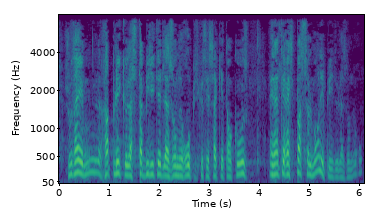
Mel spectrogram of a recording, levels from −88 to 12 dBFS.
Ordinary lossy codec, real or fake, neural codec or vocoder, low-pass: Opus, 64 kbps; real; none; 7.2 kHz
